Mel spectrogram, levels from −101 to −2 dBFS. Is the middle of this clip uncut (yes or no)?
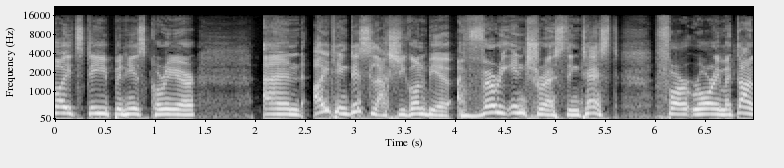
no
